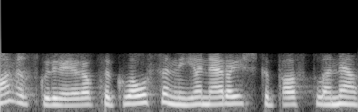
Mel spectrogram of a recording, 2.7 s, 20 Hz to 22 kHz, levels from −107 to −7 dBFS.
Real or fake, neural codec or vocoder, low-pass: fake; codec, 16 kHz in and 24 kHz out, 0.6 kbps, FocalCodec, streaming, 2048 codes; 3.6 kHz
